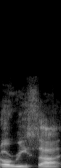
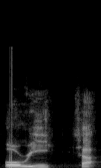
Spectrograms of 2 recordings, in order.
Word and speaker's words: Orisha: It's not Orisha, it's not Orisa, it's Orisha.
